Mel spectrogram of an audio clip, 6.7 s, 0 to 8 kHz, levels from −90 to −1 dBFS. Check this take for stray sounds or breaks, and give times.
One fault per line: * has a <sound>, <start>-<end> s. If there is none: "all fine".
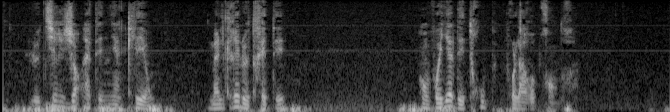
all fine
